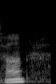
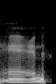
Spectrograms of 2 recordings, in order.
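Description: First: It is said with a non-Australian accent. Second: It is said with an Australian accent.

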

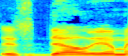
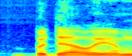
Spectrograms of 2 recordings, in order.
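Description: First: The word begins without any B sound. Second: The word begins with an audible B sound. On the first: The speaker calls it right. "you don't pronounce the B" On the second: The speaker calls it wrong.

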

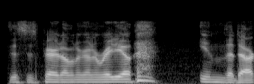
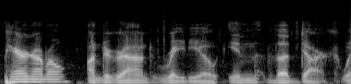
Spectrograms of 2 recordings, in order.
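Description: First: It is said at normal speed. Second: It is said slowly.

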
